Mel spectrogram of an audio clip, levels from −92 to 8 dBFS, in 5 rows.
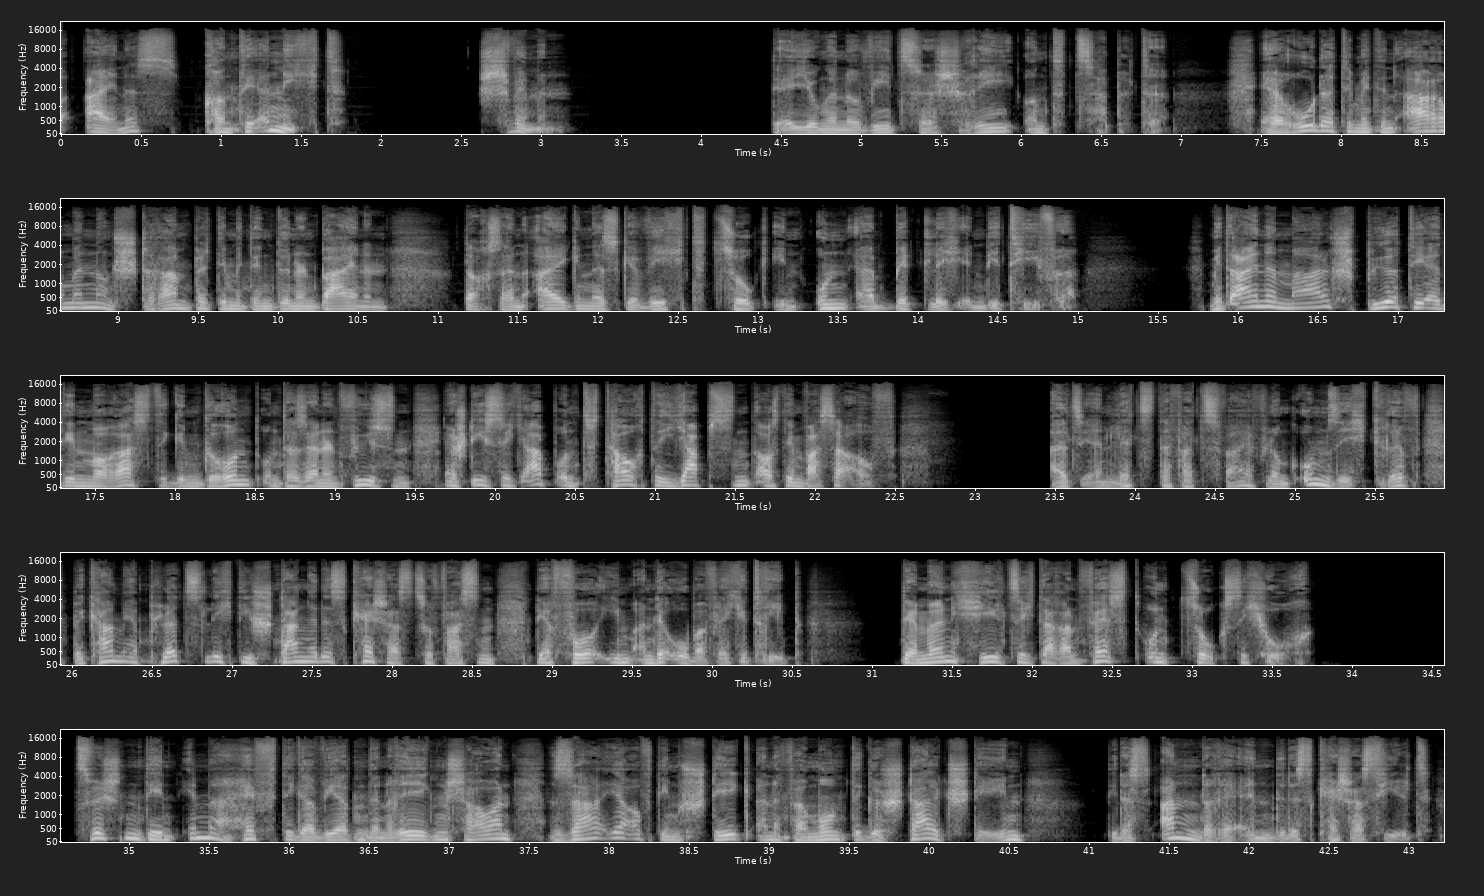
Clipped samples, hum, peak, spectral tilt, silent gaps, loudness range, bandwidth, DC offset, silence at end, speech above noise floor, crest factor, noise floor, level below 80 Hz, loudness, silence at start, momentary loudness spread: under 0.1%; none; 0 dBFS; -4 dB/octave; 2.30-2.35 s, 2.43-2.48 s, 3.59-3.90 s, 3.98-4.23 s, 23.20-23.35 s, 34.44-34.49 s; 3 LU; 17.5 kHz; under 0.1%; 0.1 s; 68 dB; 20 dB; -89 dBFS; -54 dBFS; -20 LUFS; 0 s; 8 LU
